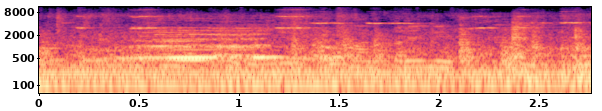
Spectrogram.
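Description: A KA Rajabasa passenger train rolls into Waiuba station and brakes to a halt, with a continuous rumble, metallic squeals and clanks close by, and faint voices in the background.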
